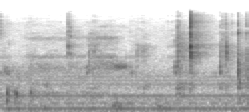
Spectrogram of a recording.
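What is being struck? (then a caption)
Plastic press-on fingernails on a wooden surface. Finished press-on fake fingernails are tapped on a wooden surface. The result is a few quiet, sharp, high-pitched clicks that sound like typing on a keyboard, each dying away almost instantly.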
